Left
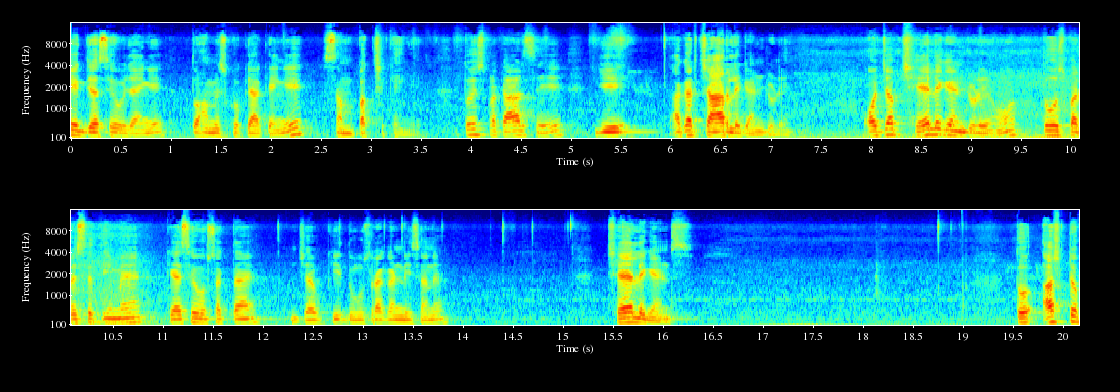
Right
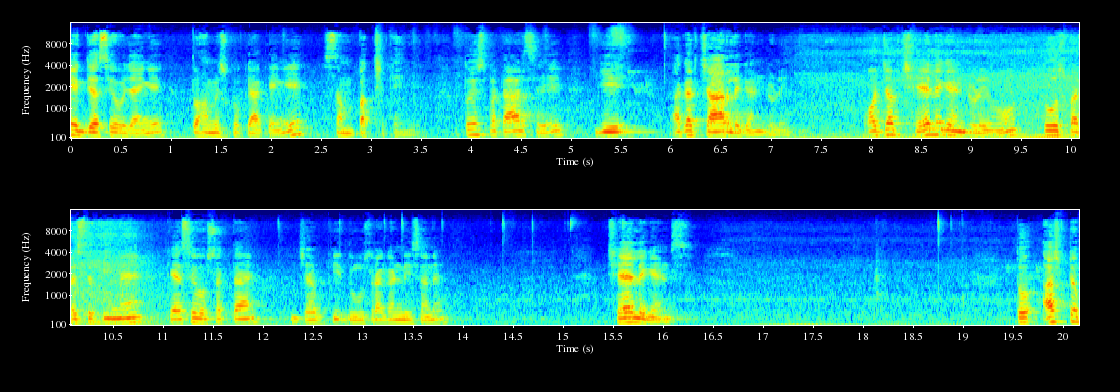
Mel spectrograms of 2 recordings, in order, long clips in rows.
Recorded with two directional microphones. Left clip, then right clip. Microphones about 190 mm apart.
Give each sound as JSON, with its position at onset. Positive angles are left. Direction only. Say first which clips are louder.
{"t": 0.0, "sound": "speech", "louder": "left 2 dB", "side_deg": 20}
{"t": 1.6, "sound": "speech", "louder": "left 6 dB", "side_deg": 40}
{"t": 3.9, "sound": "speech", "louder": "left 4 dB", "side_deg": 50}
{"t": 6.0, "sound": "speech", "louder": "left 4 dB", "side_deg": 50}
{"t": 15.5, "sound": "speech", "louder": "left 5 dB", "side_deg": 55}
{"t": 19.5, "sound": "speech", "louder": "left 5 dB", "side_deg": 55}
